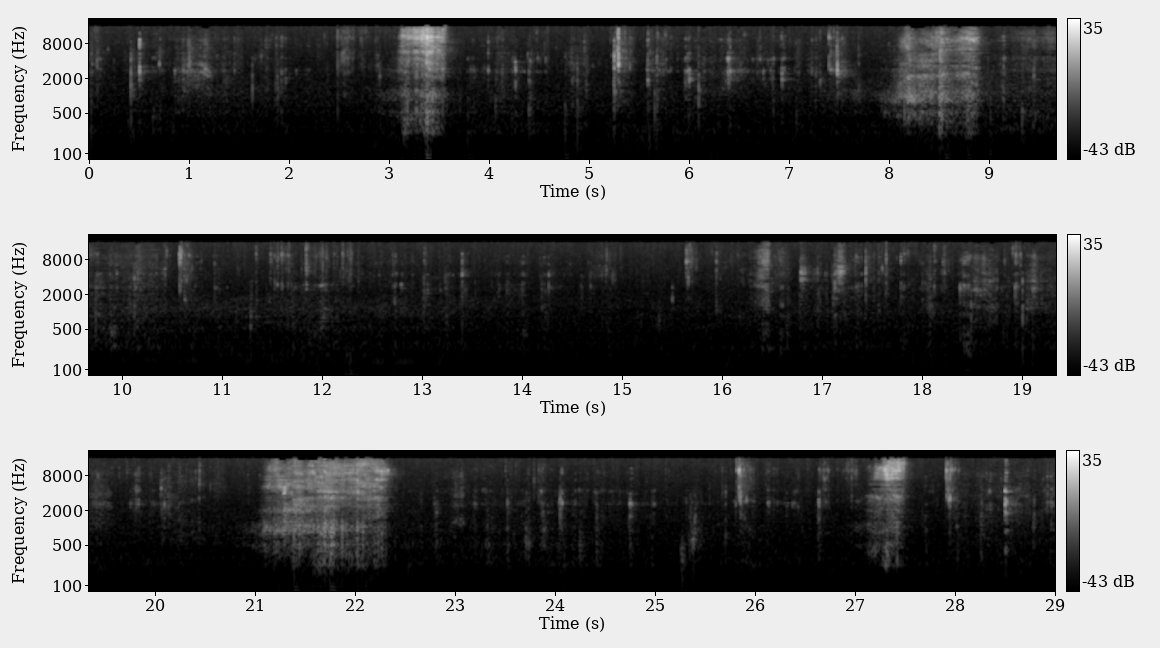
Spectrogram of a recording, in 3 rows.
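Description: Close-miked eating sounds: a person chewing and biting food, with small crunches and wet mouth clicks. Four louder bursts, each a second or less, come about 3, 8, 21 and 27 seconds in.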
